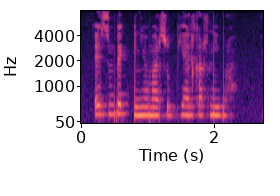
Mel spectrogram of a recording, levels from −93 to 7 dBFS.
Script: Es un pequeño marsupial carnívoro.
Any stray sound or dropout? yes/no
yes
